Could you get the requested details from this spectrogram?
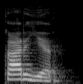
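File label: "карьер", Komi, female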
